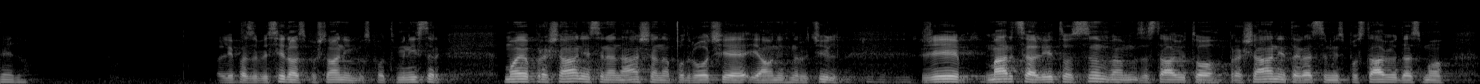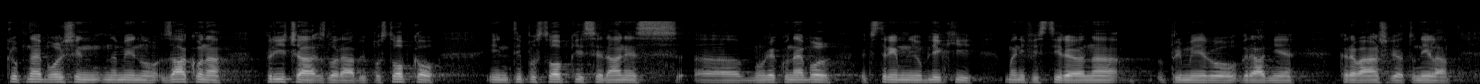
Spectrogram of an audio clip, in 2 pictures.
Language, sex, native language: Slovenian, male, Slovenian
